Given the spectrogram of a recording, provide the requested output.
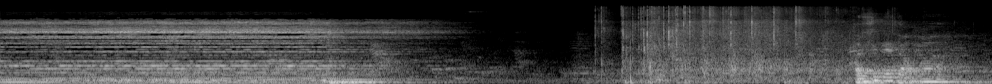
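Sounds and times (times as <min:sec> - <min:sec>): audience applause: 0:06.0 - 0:08.9.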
